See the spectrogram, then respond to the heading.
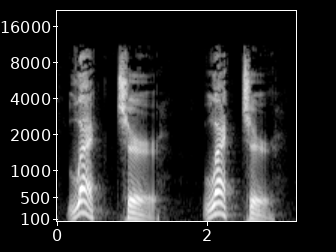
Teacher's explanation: they each have a T sound that, again, isn't making a regular T sound. It's kind of making a ch. And then it blends with the following U, lecture, lecture.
